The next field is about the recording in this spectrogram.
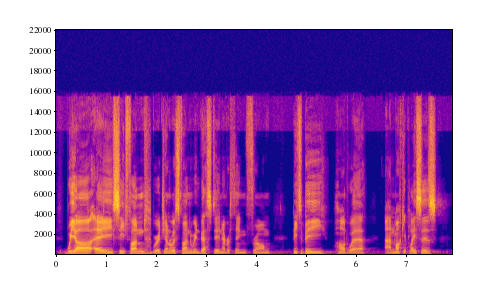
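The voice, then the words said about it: British accent. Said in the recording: “as you can tell from the accent, I'm from even further east. From the UK originally”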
